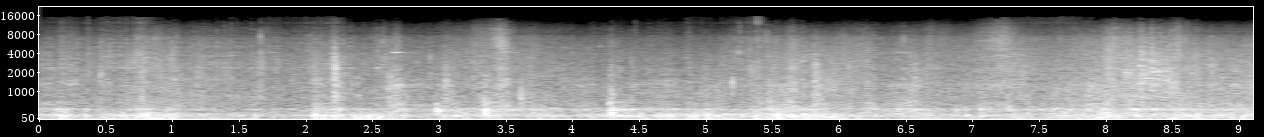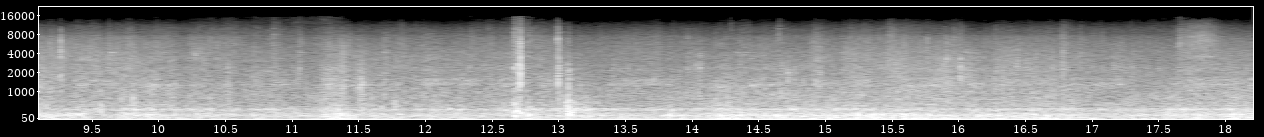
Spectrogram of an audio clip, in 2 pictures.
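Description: Mountain bike ridden fast over a bumpy grassy forest singletrack: a steady rumble from the tyres and the frame, with wind buffeting the camera microphone. Frequent sharp knocks and rattles come as the bike hits bumps.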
